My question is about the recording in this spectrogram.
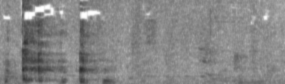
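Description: A woman coughing, a few short coughs in the first second.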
